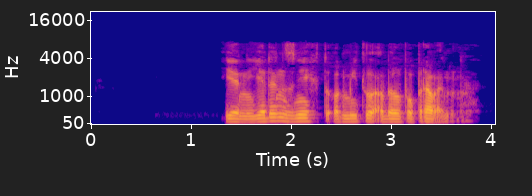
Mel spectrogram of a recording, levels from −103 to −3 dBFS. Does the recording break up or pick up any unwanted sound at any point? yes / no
no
